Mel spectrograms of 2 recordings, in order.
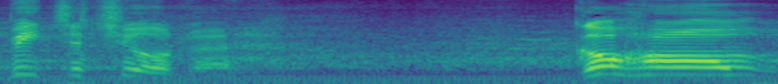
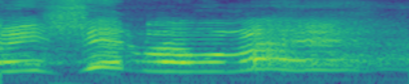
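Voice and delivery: mock indignant denial; 10 semitones higher than usual. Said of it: "I said".

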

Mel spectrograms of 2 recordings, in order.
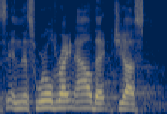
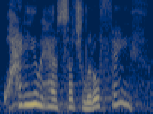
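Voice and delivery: soft rebuke; 5 semitones higher, 6 dB quieter than usual. Acted. Jesus gently rebuking disciples.

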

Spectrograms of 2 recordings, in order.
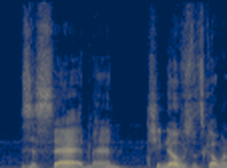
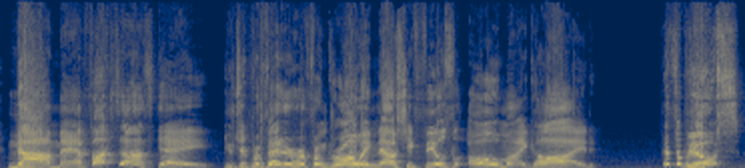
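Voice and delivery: high, loud protesting rant; outraged shout; 8 semitones higher, 7 dB louder, slower than usual. Real, not acted. Viewer ranting that Sasuke stopped her growing, outraged shout. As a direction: shout your outrage at the screen.

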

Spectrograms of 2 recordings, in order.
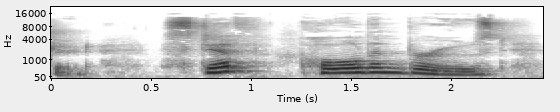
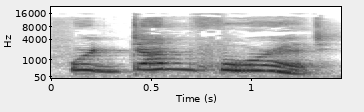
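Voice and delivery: higher, slow despairing moan; 10 semitones higher, 3 dB louder than usual. A narrator's reading. Ron moans as the ceiling sags, despairing. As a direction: groan out that it's hopeless. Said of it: "he moaned".

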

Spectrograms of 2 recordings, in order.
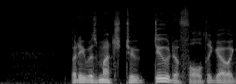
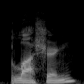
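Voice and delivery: ordinary delivery, nothing marked

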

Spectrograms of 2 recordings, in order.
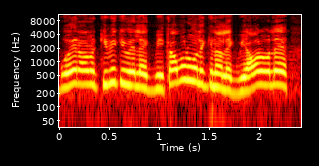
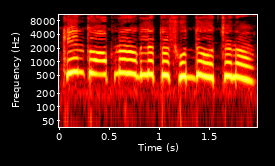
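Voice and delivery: high put-on woman's voice, teasing; the wife pokes fun, pitched up high; wife's voice; 11 semitones higher than usual. Wife teasing husband about his Arabic, in a high woman's voice.

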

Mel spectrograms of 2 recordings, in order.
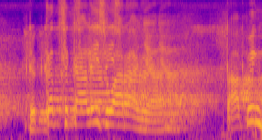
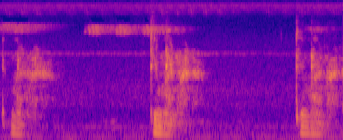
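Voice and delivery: whispered, almost no voice; scared hushed; 11 semitones lower, 17 dB quieter than usual. Real, not acted. Ghost hunter whispers while searching the dark room, scared. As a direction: breathe the question out, afraid to be heard.

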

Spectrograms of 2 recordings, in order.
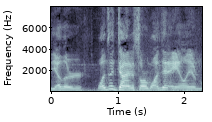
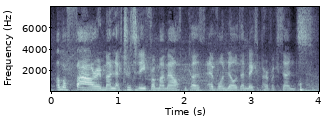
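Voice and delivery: ordinary talk

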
